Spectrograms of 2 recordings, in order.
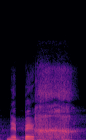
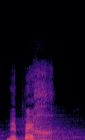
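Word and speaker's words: נפש: Los que quieran apuntarlo, la palabra alma en el hebreo es nepesh, con SH al final, como suena nepesh. Pero la SH en hebreo se pronuncia como J, entonces se pronuncia nepej, como el francés, verá que es gutural, nepej.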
